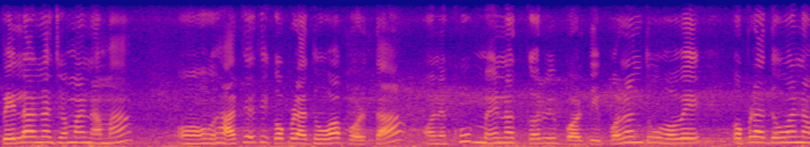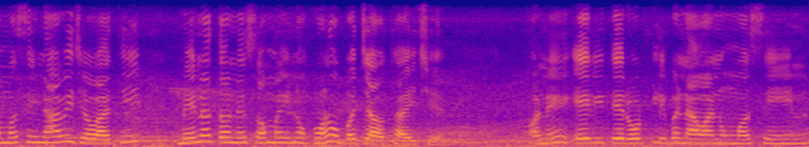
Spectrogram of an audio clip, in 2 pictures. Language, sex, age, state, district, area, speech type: Gujarati, female, 45-60, Gujarat, Junagadh, rural, spontaneous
